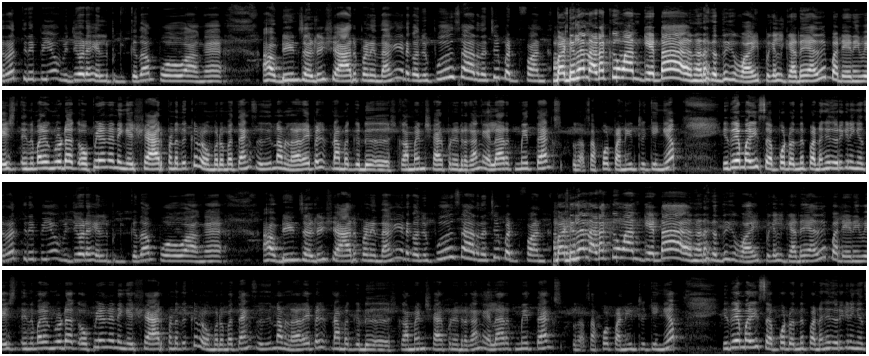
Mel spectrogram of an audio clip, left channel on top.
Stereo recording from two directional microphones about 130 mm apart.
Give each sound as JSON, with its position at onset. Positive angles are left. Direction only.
{"t": 0.7, "sound": "speech", "side_deg": 20}
{"t": 2.6, "sound": "a woman's voice", "side_deg": 35}
{"t": 5.5, "sound": "a woman's voice", "side_deg": 45}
